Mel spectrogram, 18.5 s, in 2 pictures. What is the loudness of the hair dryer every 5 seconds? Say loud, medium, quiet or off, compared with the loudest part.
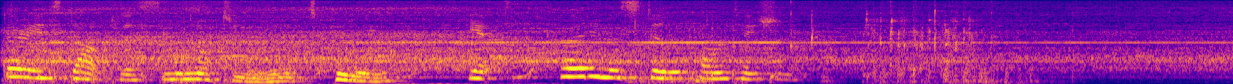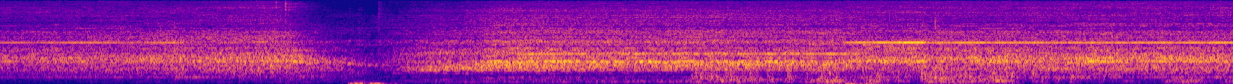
loud, medium, loud, loud.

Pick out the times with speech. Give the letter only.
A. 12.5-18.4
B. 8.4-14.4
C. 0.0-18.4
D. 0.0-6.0
D.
